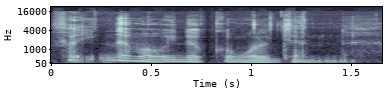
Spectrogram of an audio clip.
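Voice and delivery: normal talking voice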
